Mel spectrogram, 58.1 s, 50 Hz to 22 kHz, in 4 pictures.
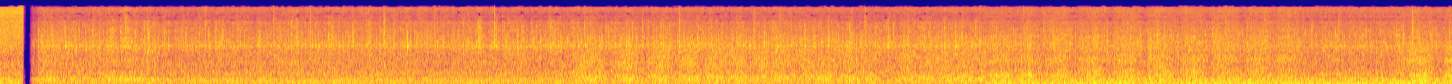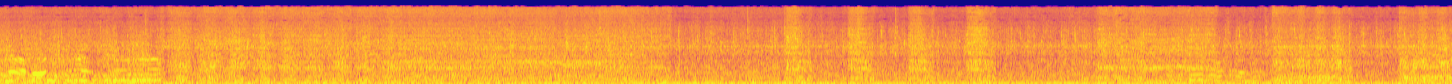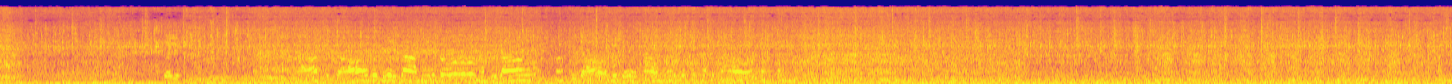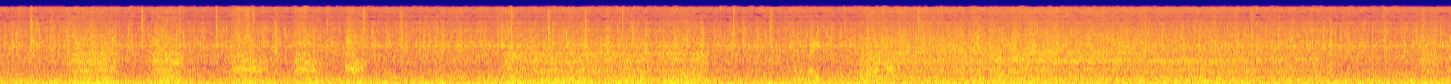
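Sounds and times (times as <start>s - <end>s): buffing wheel humming: 0.0s - 58.0s
disc rubbing against wood: 4.8s - 39.8s, 40.4s - 58.0s.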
